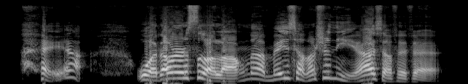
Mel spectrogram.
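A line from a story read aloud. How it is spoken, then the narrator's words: Laughing with sudden realization. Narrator (Chinese): 他恍然大悟的笑着说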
